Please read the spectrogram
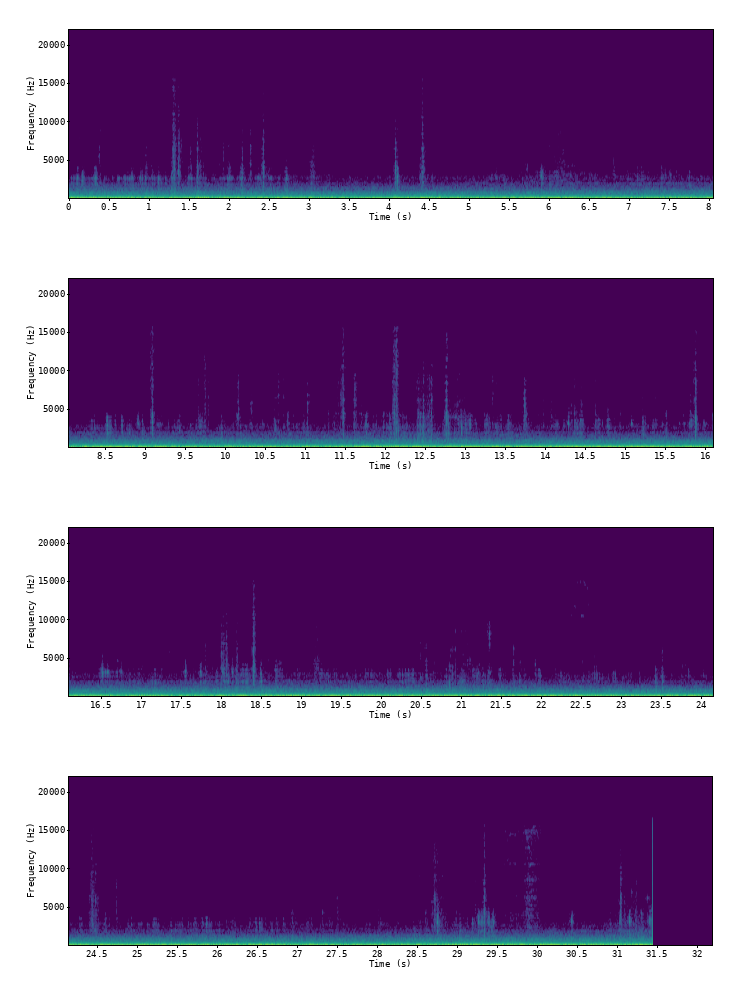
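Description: Steady low rumble of a car driving, road and engine noise heard inside the cabin.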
